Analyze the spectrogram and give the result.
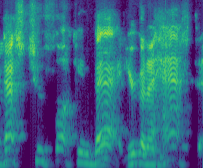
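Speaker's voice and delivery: put-on irritated, mildly angry tone. Retelling being yelled at after waking someone at 3:30 a.m.: imitating George Scott yelling. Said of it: "I never got yelled at like that".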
